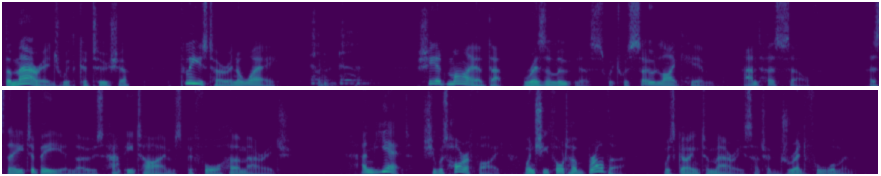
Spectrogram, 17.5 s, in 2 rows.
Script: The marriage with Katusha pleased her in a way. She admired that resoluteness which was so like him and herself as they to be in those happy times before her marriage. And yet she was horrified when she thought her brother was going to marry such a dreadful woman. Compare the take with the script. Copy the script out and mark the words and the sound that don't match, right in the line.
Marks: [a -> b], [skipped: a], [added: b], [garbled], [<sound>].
The marriage with Katusha pleased her in a way. [cough] She admired that resoluteness which was so like him and herself as they to be in those happy times before her marriage. And yet she was horrified when she thought her brother was going to marry such a dreadful woman.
